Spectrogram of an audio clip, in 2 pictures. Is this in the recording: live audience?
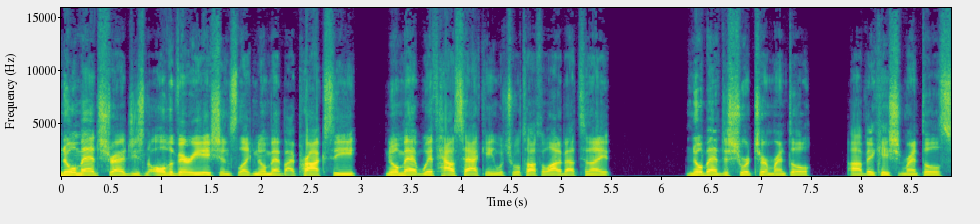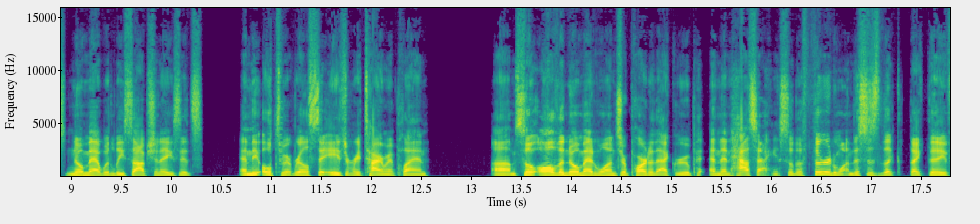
yes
